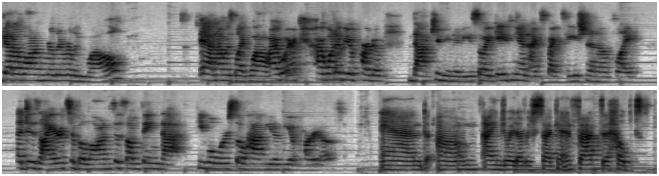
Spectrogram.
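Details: Adult woman speaking; normal fluent speech.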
